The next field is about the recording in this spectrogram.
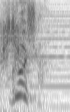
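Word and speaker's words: груша: Y se pronuncia grusha.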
